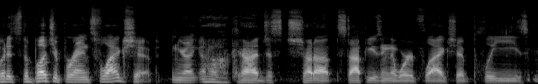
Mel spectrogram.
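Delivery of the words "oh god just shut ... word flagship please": usual speaking voice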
